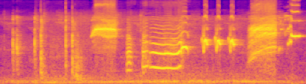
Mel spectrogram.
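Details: Lure call of the Javan myna, noisy and meant to pull wild birds to a trap. Dry clicks at first, then loud harsh squawks, a descending whistled phrase and short sharp notes.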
